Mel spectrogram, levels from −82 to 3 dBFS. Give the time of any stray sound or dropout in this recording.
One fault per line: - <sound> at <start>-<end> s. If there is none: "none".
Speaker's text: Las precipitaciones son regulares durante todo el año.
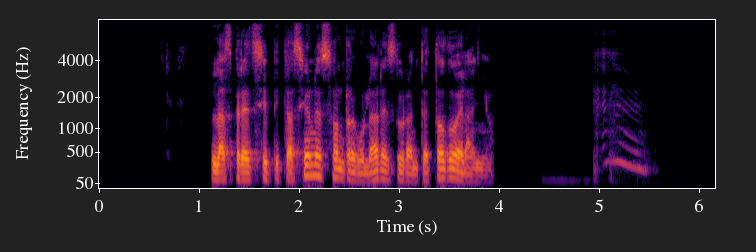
- throat clearing at 4.4-5.6 s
